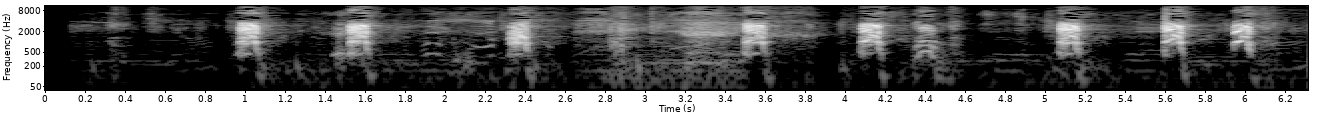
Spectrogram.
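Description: A Samoyed and a Labrador retriever play-fighting mouth to mouth, with about nine short, sharp barks starting about a second in.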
